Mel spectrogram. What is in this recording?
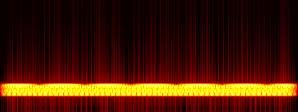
Random Sound created with SuperCollider. Reminds me of sounds in ComputerGames or SciFi-Films, opening doors, beaming something...
sound, ambient, ambience, supercollider, atmosphere, electronic, horn, sci-fi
